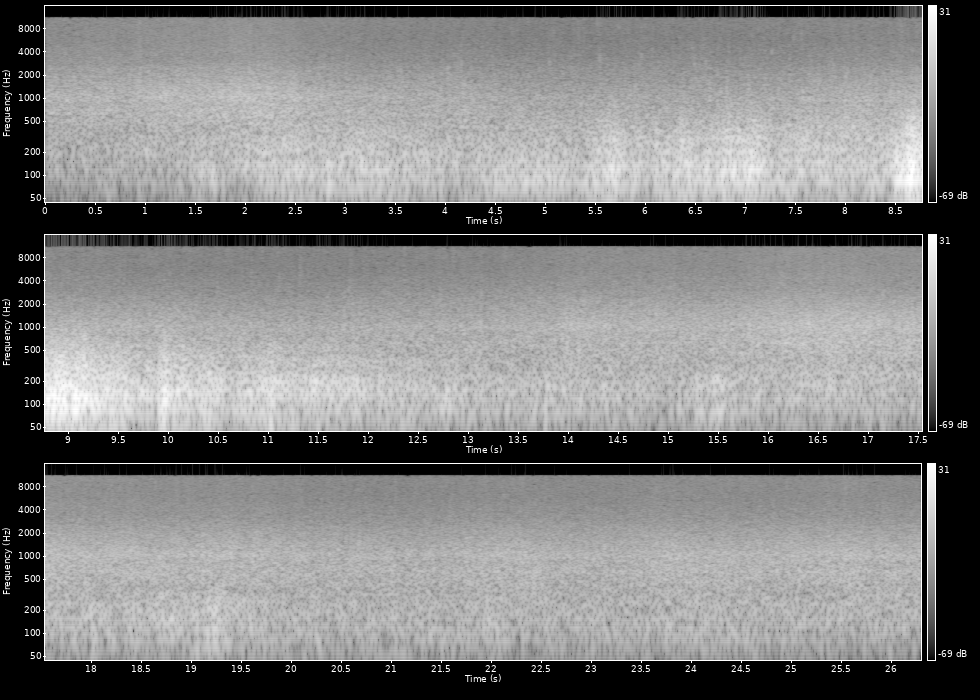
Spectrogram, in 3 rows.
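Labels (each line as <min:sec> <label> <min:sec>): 0:00.0 Heavy rain pouring outdoors. 0:08.1
0:08.3 Thunder rumbles in the distance. 0:10.5
0:11.0 Heavy rain falling outdoors. 0:21.3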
